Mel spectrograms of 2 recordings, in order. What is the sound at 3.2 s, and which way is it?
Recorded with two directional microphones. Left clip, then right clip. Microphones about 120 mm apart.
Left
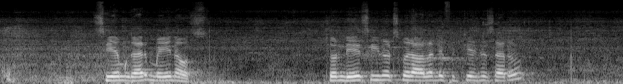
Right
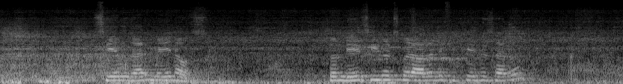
Speech, 40° left (ahead or behind).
